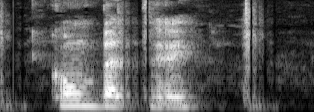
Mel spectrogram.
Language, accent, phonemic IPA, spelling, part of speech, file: French, Canada, /kɔ̃.ba.tʁe/, combattrai, verb, LL-Q150 (fra)-combattrai.wav
- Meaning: first-person singular future of combattre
